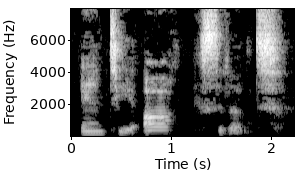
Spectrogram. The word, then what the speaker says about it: antioxidant: And one O is aw, as an olive. antioxidant.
